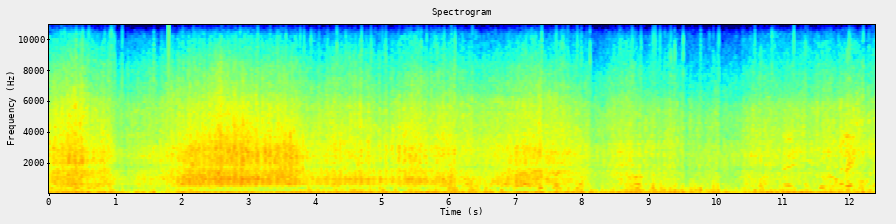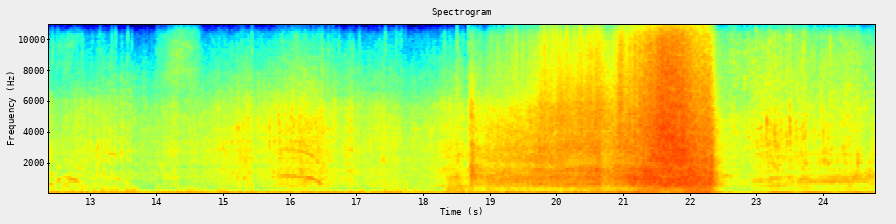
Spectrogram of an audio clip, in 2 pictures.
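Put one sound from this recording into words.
Wind rumbles across the microphone.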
